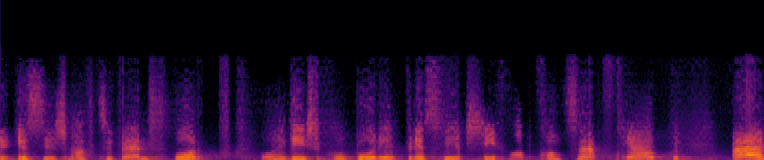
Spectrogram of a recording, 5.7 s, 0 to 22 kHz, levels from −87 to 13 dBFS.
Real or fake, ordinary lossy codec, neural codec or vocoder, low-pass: fake; none; codec, 44.1 kHz, 0.9 kbps, DAC; 14.4 kHz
